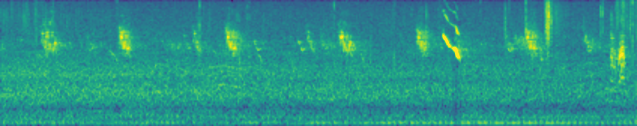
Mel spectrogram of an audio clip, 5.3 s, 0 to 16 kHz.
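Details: Sparrows coming to a person's hand for food at a Tenmangu shrine, 9 May 2024. Scattered high chirps, a few overlapping callers, with a louder note near the end, over a low droning background.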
